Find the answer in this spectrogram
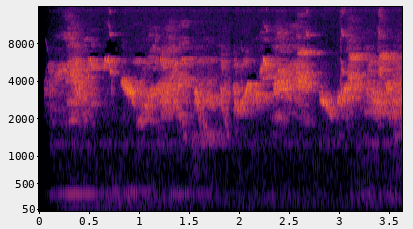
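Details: Sanma bird kept at home, described as steady-tempered and later moved to Jakarta in March 2021, singing constantly: a dense, continuous warble of sweeping, slurred whistles and chatter, loud and unbroken, over faint low background hum.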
